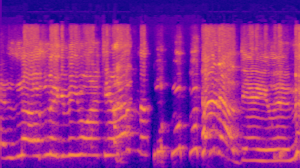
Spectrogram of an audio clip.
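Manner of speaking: high, teary laughing through emotion; laughing to hold back tears; tearing up. Real, not acted. Moved guest laughing through tears at the host tearing up. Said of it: "I can see you starting to tear up".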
